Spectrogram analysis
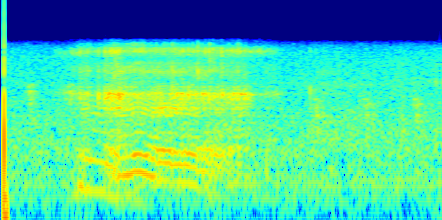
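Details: One long, rough, rattling snore on an in-breath, followed by quiet breathing; ordinary snoring during sleep.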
